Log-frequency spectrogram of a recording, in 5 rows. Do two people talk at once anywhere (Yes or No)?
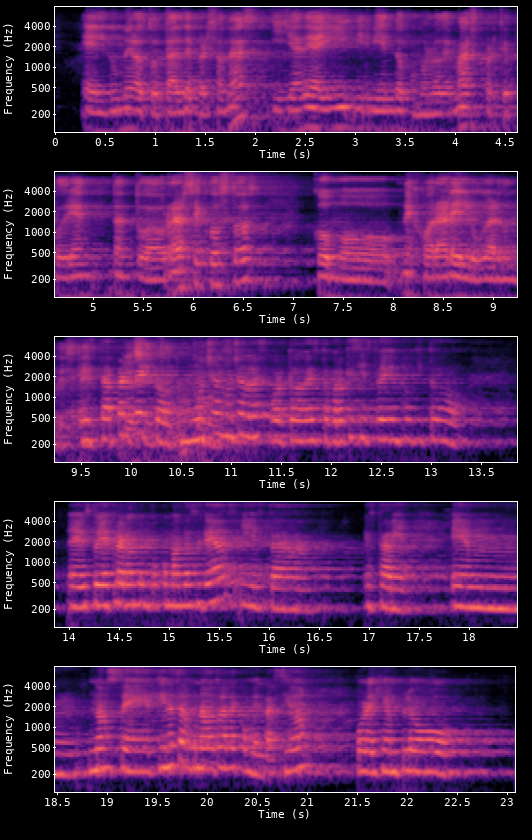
Yes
